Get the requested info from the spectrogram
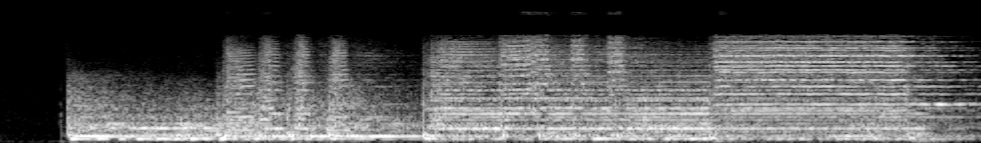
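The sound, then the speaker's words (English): A brief, bold fanfare-style jingle from the old ITC Entertainment TV production logo, known from The Muppet Show: loud, bright sustained chords that swell in a few stepwise shifts, played alone with no voices, then ringing out at the end. “Yeah, it's ITC Entertainment.”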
